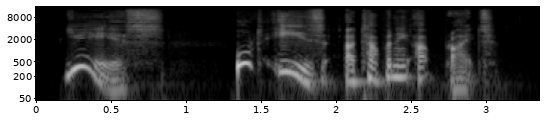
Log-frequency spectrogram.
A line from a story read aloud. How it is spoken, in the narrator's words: said Sandra brightly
